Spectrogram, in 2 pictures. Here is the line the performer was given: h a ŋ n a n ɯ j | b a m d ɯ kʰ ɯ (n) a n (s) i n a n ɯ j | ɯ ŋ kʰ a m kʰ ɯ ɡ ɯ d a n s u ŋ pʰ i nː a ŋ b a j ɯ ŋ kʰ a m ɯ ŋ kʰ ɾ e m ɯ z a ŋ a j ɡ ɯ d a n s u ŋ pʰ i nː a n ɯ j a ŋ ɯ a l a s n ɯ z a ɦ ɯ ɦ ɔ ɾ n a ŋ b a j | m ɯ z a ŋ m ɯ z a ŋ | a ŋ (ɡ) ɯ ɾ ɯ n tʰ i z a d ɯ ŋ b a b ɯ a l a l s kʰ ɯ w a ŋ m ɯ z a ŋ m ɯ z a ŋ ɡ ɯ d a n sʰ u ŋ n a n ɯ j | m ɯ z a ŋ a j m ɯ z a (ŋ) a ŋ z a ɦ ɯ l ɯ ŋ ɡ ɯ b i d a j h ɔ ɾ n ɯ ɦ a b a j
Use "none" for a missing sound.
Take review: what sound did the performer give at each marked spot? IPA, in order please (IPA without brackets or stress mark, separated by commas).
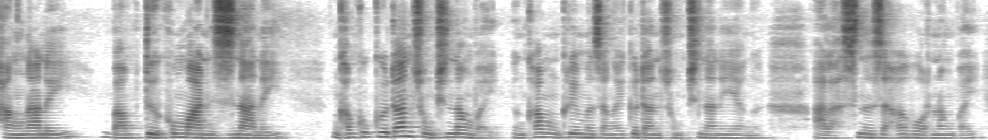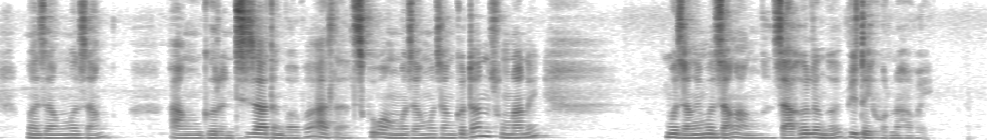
m, z, ɡ, ŋ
